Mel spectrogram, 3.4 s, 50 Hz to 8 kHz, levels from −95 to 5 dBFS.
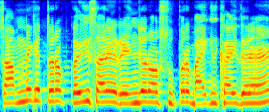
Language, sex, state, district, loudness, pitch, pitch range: Hindi, male, Jharkhand, Garhwa, -13 LUFS, 230 Hz, 220-245 Hz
